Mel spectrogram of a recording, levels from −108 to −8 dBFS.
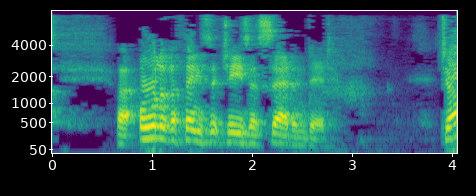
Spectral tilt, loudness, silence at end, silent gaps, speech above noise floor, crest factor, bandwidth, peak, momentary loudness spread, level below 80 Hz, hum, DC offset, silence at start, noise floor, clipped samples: -3.5 dB/octave; -18 LUFS; 0 s; none; 43 dB; 14 dB; 7.6 kHz; -6 dBFS; 14 LU; -58 dBFS; none; under 0.1%; 0 s; -61 dBFS; under 0.1%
